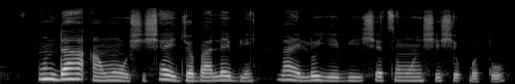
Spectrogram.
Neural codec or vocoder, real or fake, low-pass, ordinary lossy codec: none; real; 14.4 kHz; none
